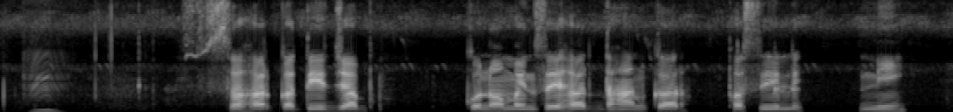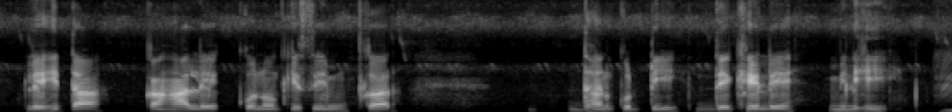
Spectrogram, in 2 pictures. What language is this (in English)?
Chhattisgarhi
